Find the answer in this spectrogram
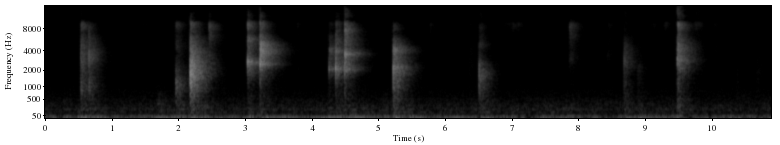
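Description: Finger knuckles and wrist joints being cracked on purpose by pressing and bending interlaced hands: a series of about a dozen sharp pops, several in quick pairs, the loudest between two and four seconds in. This is joint popping that, in his view, releases tension in the joints.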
